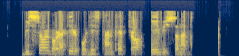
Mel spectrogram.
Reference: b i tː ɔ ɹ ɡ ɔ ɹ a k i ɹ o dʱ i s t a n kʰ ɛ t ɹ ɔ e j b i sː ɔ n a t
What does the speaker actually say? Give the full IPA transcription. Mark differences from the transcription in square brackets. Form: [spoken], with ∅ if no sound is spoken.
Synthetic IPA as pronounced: b i [sː] ɔ ɹ ɡ ɔ ɹ a k i ɹ o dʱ i s [tʰ] a n kʰ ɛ t ɹ ɔ e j b i sː ɔ n a t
